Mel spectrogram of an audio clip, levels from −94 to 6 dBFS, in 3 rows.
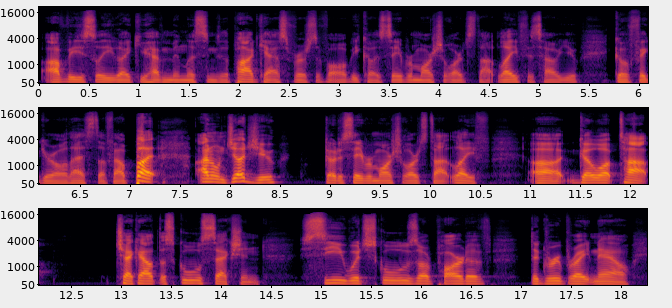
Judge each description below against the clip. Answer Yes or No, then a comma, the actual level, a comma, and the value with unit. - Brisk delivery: No, average, 185 wpm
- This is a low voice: Yes, low, 110 Hz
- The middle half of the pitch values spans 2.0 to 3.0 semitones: No, average, 4.0 semitones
